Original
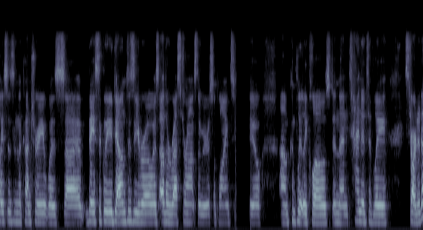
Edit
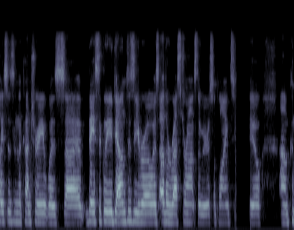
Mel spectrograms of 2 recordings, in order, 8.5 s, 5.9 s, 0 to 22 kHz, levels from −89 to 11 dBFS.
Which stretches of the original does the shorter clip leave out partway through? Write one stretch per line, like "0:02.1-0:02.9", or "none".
none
